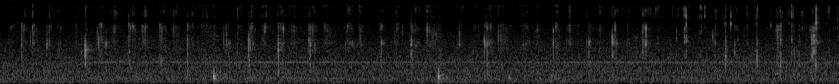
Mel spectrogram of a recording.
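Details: Mojio the Ragdoll eats softened dry kibble, crushed in a mill mixer with hot water poured over it. Dense, sharp chewing clicks fall in quick irregular bursts, with a faint steady tone underneath.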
